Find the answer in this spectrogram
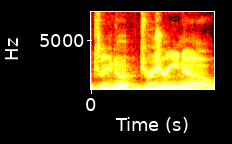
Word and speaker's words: Drino: Drino. Yeah. I always mess up when I say Dino for some ridiculous reason, but Drino, because he had originally come from TRD.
